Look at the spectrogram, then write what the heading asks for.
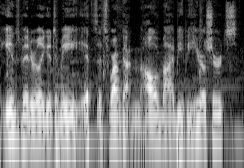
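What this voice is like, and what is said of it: Rough, failing voice. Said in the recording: “I can tell that I'm about to lose my voice soon ... I don't sound the greatest anyway, obviously, as you can tell, but I can feel the voice starting to go.”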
